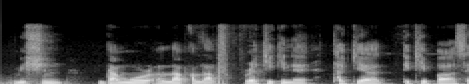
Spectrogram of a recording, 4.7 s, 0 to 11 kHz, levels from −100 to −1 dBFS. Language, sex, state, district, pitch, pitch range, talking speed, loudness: Nagamese, male, Nagaland, Dimapur, 115 Hz, 110-120 Hz, 125 wpm, -20 LUFS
